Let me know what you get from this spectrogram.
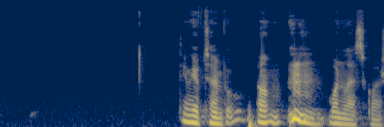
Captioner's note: clearing throat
